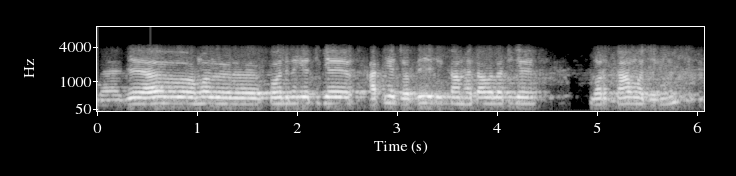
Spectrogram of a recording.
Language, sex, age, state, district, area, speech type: Odia, male, 18-30, Odisha, Balangir, urban, conversation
